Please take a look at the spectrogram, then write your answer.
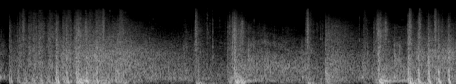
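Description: Rapid gunfire in the mobile battle royale game Apex Legends Mobile, dense bursts of automatic shots and impacts crackling loudly in quick succession with no pauses.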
